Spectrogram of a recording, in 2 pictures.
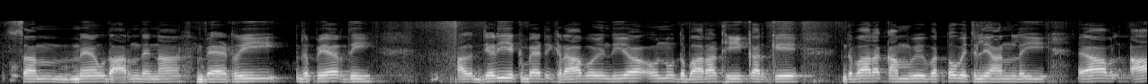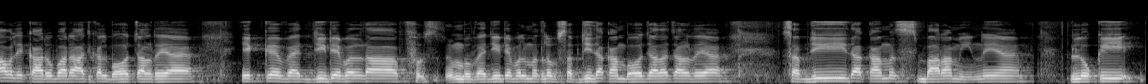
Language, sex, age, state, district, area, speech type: Punjabi, male, 30-45, Punjab, Amritsar, urban, spontaneous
